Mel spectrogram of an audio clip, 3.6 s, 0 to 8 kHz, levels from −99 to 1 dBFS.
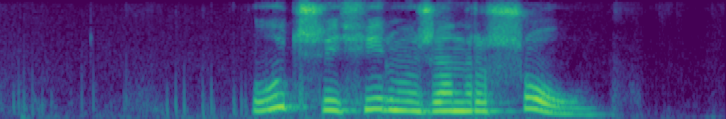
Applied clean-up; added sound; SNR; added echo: none; none; none; none.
